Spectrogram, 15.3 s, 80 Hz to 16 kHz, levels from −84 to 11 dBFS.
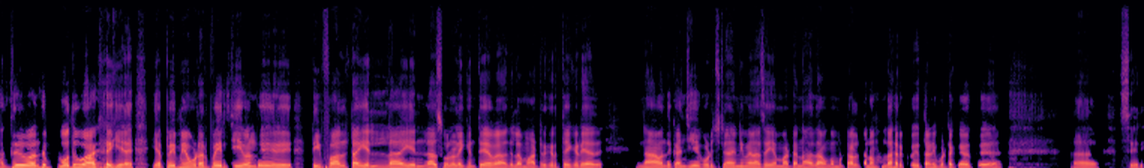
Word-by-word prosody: அது 110 - -3 0.2
வந்து 185 +4 +4 0.2
பொதுவாக 215 +2 +6 0.3
எ - - +4 0.4
எப்பயுமே 185 +7 +1
உடற்பயிற்சி 185 -3 +1
வந்து 170 +5 0 0.7
டீபால்ட்டா 185 +3 +2 0.2
எல்லா 180 +5 -2 0.2
எல்லா 160 +5 -1
சூழ்நிலைக்கும் 175 -1 -3
தேவ, 150 -2 +2 0.2
அதுல 130 +5 -3
மாற்று 125 +5 -3
கருத்தே 135 +4 -3
கெடையாது. 130 -3 0 0.6
நான் 150 +3 +3
வந்து 170 +2 -5
கஞ்சியே 165 +5 -2
குடிச்சிட்டேன் 155 -1 -2
இனிமே 150 +1 -2
நான் 145 0 -2
செய்யமாட்டேன்னா 145 +2 -3
அது 140 - -1
அவங்க 130 -1 -4
முட்டாள்தனமா 140 +1 -4
தான் 140 - +1
இருக்கும், 130 -1 -6
என்னோட 120 - -10
தனிப்பட்ட 125 0 -3
கருத்து. 125 -1 -1 1.2
ஆ - - -3 0.6
சரி. 100 0 -8
150 Hz, 130 wpm, -20 LUFS, 130-180 Hz, 1.2 s, பொதுவாக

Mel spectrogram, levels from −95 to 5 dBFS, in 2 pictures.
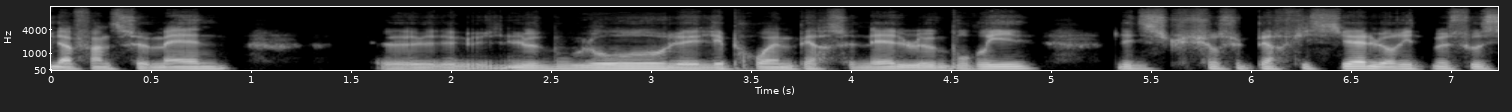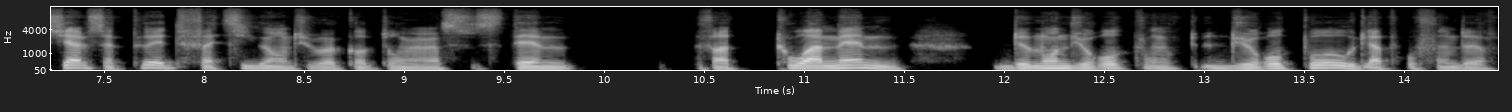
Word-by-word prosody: la 95 -3 +3
fin 100 +2 -3
de 95 - -5
semaine, 100 +3 -1 0.8
heu, 90 0 -3 0.2
le 95 +4 -2
boulot, 100 +1 +3
les 90 -1 +2
les 95 +2 -1
problèmes 95 -2 -2
personnels, 95 +4 -2
le 100 +1 +2
bruit, 105 +4 0 0.4
les 105 - -2
discussions 95 -2 -5
superficielles, 120 +3 0
le 105 - +3
rythme 110 +1 -2
social, 115 +9 +2
ça - - -3
peut 155 - -5
être 140 -3 +1
fatigant 115 +1 -3
tu 100 0 -9
vois? 95 -1 -2
Quand 100 0 -5
ton 90 0 -4
système, 115 +3 0 0.6
enfin - - +1 0.2
toi-même, 130 -3 +6 0.5
demande 120 +3 +4
du 120 - +1
repos, 115 -1 -1
du 115 -1 -1
repos 130 +5 +3
ou 125 - +3
de 100 - -6
la 90 - +4
profondeur. 95 -2 -7
105 Hz, 160 wpm, -23 LUFS, 95-120 Hz, 0.8 s, toi-même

